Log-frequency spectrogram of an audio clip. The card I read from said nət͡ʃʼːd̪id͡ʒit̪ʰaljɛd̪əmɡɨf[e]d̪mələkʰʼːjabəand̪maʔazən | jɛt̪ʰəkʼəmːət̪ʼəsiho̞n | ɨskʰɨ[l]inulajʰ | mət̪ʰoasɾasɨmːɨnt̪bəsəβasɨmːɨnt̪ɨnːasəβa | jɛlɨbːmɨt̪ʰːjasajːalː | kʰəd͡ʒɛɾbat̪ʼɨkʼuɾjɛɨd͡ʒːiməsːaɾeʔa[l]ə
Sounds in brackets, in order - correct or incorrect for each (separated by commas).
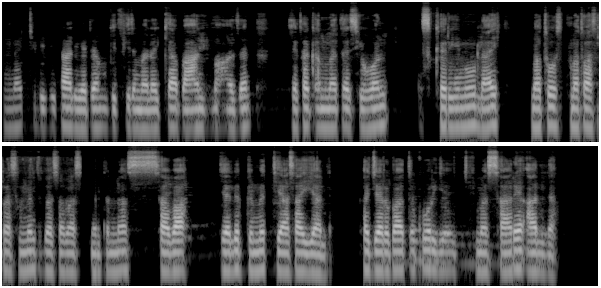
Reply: incorrect, incorrect, incorrect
